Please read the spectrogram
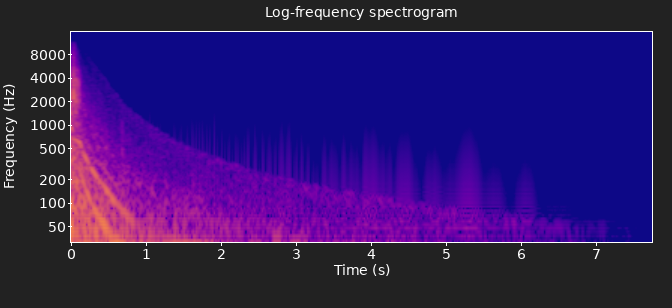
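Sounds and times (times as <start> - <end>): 
science fiction machine sudden switch off power down: 0.0 - 1.0.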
